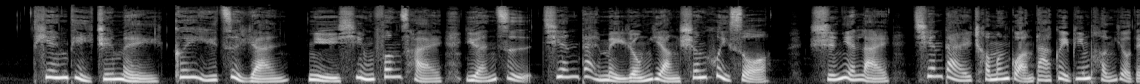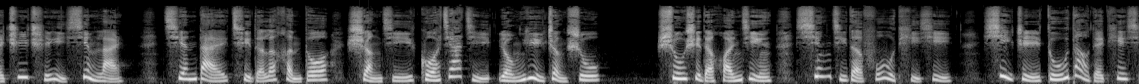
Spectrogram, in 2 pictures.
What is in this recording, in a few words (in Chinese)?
女 专题, 国语女声配音; 千黛美容养生会所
